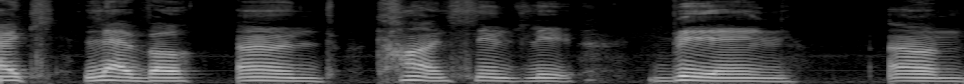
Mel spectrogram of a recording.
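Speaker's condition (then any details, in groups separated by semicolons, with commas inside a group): Cerebral palsy; speech impediment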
